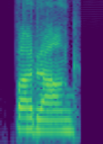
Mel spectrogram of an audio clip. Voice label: "parang", Indian; Dictionary

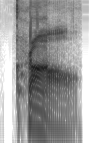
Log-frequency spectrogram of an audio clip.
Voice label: "crawl", American

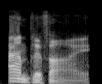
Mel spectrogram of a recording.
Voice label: "amplify", British

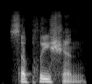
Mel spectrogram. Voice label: "Suppletion", American

